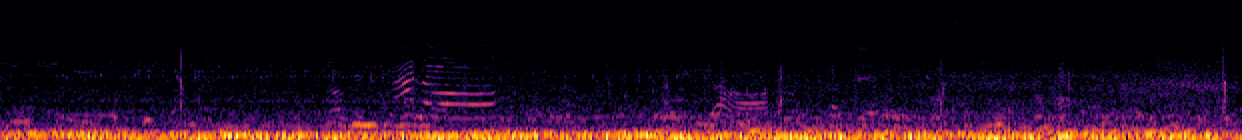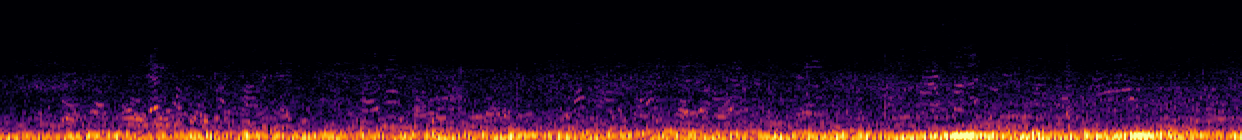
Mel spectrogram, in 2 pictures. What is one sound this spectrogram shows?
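A crowd of men and women chat nearby outdoors.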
